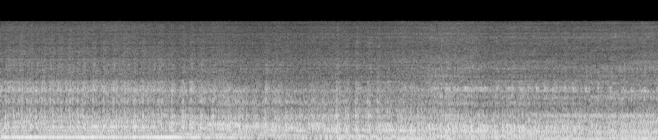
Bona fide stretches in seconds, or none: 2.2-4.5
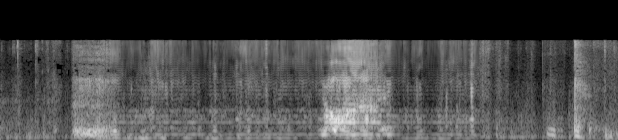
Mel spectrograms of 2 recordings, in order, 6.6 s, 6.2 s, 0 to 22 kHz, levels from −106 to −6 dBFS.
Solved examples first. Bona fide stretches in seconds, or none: 0.0-1.1; 4.8-6.2

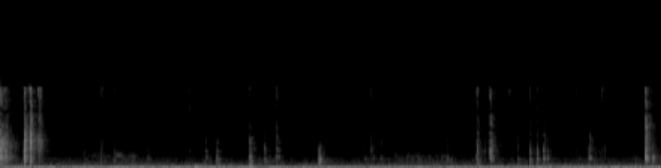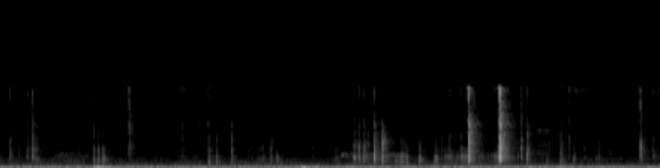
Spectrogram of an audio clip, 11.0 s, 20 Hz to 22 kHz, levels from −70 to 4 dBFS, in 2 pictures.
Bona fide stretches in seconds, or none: 0.0-1.4; 2.6-6.9; 7.7-11.0

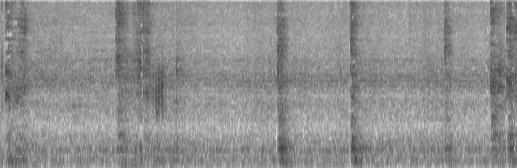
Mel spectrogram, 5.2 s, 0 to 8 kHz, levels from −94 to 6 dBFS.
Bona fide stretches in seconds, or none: 0.0-0.9; 1.5-5.2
